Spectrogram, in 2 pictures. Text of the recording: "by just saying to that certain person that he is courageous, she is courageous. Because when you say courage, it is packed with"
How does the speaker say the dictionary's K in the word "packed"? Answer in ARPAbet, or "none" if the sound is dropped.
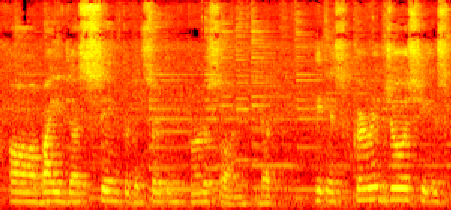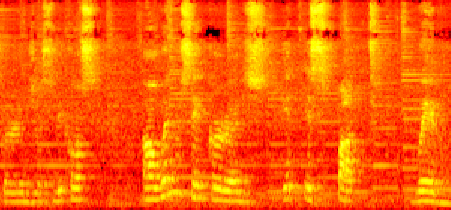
none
